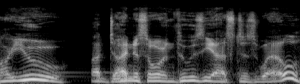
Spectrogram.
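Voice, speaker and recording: A man puts on a raspy character voice. It sits fairly high in pitch and moves at a fairly slow pace. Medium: actual play. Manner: excitable, theatrical.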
